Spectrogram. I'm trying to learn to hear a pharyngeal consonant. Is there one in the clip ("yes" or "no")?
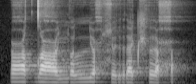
yes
